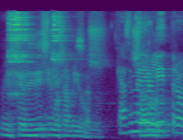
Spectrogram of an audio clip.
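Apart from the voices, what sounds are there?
glasses clinking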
